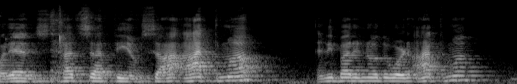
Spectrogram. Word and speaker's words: Atma: It's a short A at the end of Atma.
